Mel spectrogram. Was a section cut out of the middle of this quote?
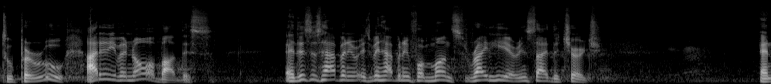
no; 0 cuts

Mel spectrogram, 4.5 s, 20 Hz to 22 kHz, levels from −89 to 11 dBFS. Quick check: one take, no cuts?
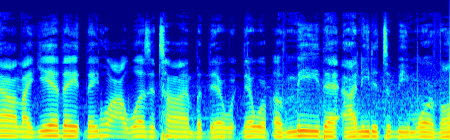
no; 3 cuts; at 1.0 s, 1.6 s, 2.7 s

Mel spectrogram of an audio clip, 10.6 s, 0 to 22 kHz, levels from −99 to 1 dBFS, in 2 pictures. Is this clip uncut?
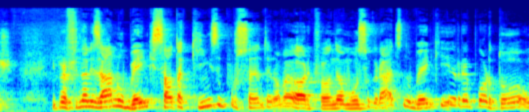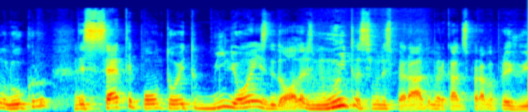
no; 1 cut; at 6.0 s

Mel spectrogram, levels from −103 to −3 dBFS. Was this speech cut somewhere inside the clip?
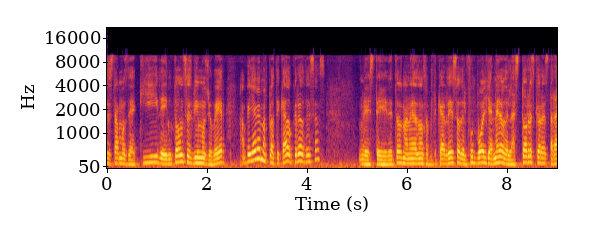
no; 0 cuts

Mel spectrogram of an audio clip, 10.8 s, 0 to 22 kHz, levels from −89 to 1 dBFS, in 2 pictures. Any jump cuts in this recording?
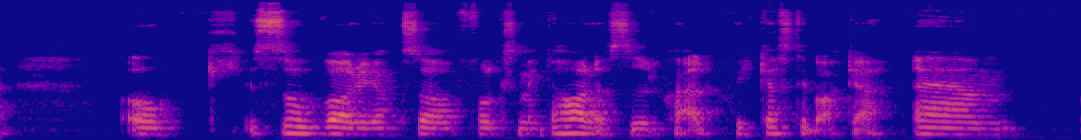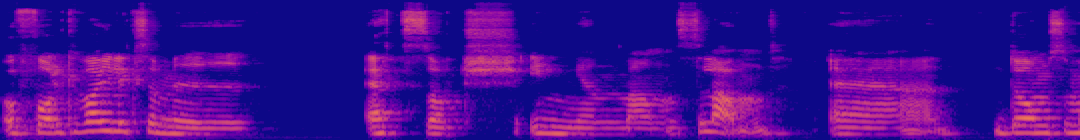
no; 0 cuts

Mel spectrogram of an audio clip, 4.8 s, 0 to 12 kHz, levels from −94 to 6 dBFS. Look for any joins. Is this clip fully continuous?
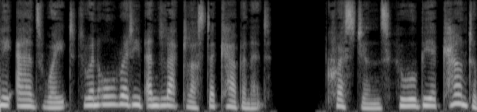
no; 2 cuts; at 1.4 s, 3.2 s

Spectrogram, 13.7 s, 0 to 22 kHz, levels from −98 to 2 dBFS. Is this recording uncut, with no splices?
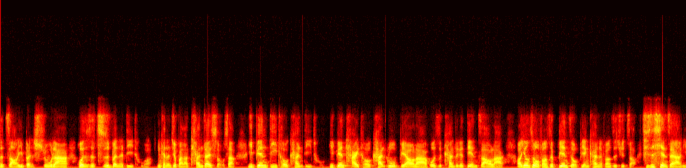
no; 3 cuts; at 3.1 s, 6.5 s, 12.8 s

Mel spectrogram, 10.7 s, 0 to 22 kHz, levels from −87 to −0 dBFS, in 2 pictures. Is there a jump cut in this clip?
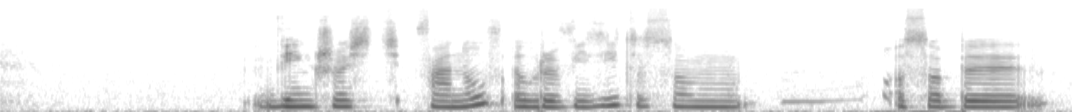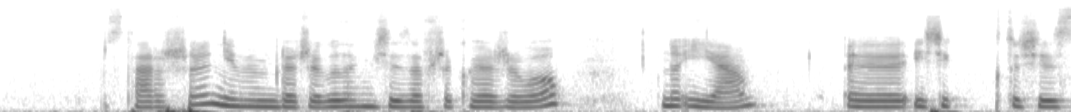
no; 0 cuts

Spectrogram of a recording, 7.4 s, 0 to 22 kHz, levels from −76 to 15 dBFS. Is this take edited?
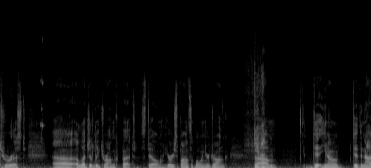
no; 0 cuts

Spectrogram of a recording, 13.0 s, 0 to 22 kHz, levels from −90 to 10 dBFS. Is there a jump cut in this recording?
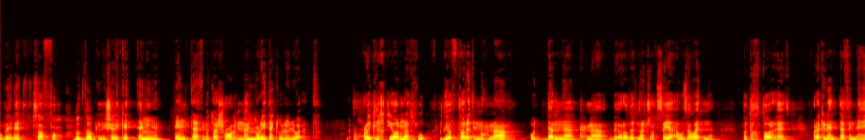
yes; 8 cuts; at 1.4 s, 2.5 s, 3.0 s, 4.1 s, 5.3 s, 6.5 s, 7.1 s, 8.7 s

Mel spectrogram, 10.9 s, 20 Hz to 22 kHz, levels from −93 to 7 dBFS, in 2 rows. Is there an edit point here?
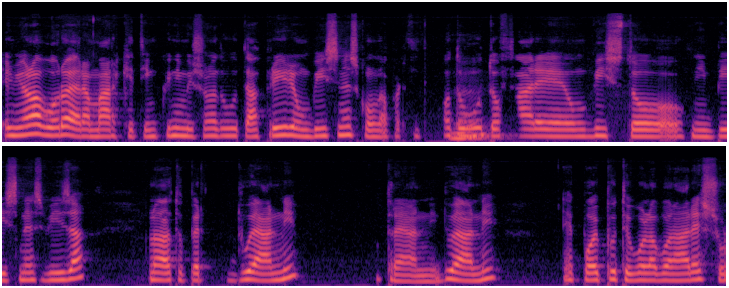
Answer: yes; 4 cuts; at 3.2 s, 5.1 s, 6.6 s, 9.5 s

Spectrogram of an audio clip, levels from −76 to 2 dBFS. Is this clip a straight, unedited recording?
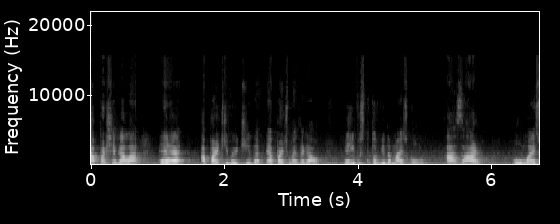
no; 2 cuts; at 2.0 s, 4.2 s

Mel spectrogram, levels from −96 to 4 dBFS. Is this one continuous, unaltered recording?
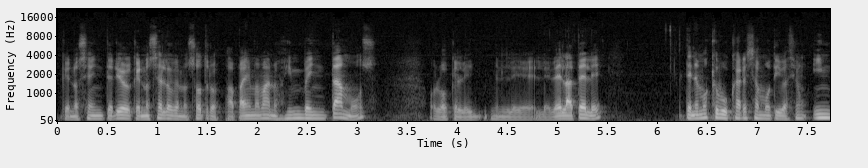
yes; 0 cuts

